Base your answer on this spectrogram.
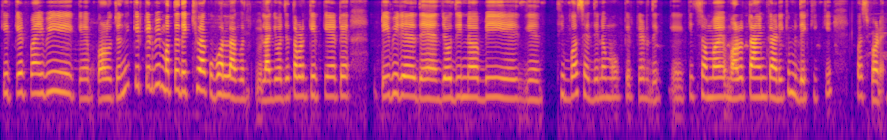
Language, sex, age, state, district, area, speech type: Odia, female, 30-45, Odisha, Rayagada, rural, spontaneous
